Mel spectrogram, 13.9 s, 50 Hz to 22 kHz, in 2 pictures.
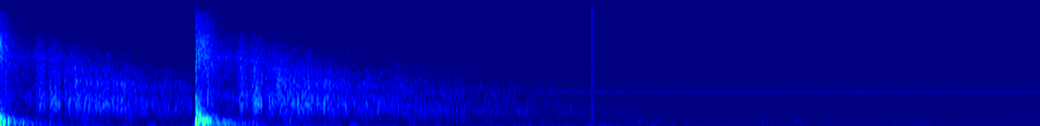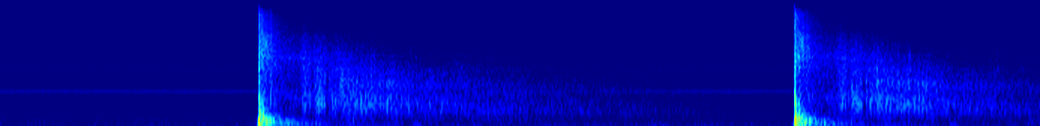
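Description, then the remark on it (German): Four loud gunshots ring out with echoing tails in a village centre at around 9 pm, coming from the church; the first two close together, then a long silence before two more, spaced a few seconds apart. No one speaks. “Januar 1914, als einige Dorfbewohner gegen 21 Uhr im Zentrum des Ortes mehrere Schüsse hörten, die von der Kirche herkamen.”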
